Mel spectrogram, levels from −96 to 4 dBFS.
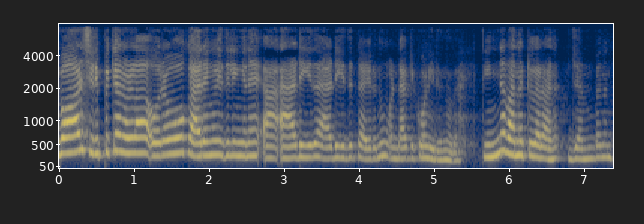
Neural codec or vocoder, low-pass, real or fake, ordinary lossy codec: codec, 16 kHz in and 24 kHz out, 1 kbps, XY-Tokenizer; 7.2 kHz; fake; none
